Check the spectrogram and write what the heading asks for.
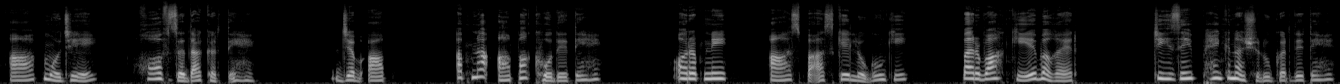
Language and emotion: Urdu, fearful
